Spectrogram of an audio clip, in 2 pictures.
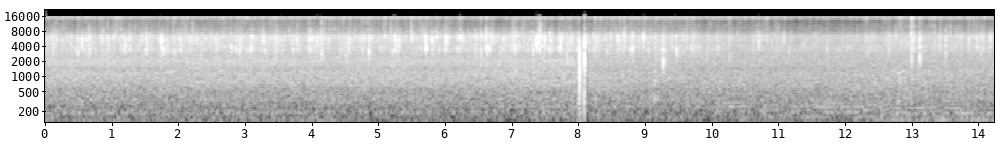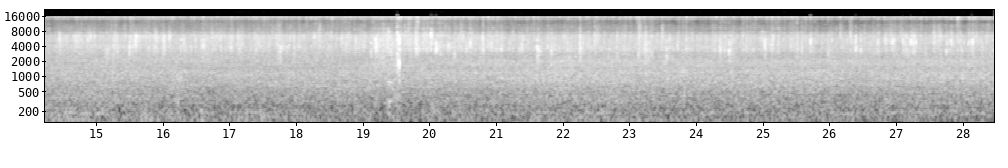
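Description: Heavy rain falling steadily, a continuous hiss with close drops ticking on a nearby surface. A sharper knock stands out about eight seconds in, and another around twenty seconds.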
